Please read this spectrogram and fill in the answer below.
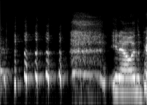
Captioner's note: laughs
